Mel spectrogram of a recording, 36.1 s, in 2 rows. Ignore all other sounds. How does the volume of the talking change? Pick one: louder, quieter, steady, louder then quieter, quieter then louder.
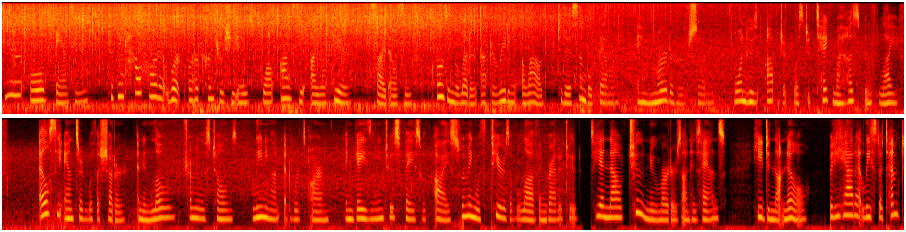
steady.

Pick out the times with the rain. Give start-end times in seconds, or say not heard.
0.0-29.6.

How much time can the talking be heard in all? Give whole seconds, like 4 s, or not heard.
36 s.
